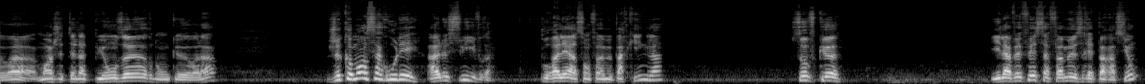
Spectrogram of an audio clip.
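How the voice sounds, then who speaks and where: A man's voice: medium pitch, a little mellow, dry recording. A man vlogging from his truck cab, chatting through a road story with many fillers and restarts. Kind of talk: casual vlog storytelling.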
